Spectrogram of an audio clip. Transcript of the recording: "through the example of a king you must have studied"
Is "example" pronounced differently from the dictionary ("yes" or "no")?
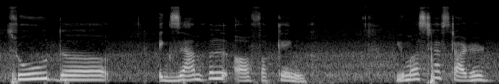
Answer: no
